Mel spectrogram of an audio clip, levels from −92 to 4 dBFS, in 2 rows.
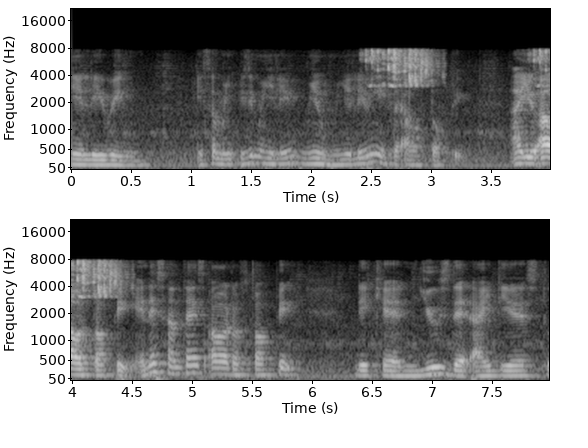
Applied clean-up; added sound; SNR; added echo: none; Bird vocalization, bird call, bird song; -5 dB; none.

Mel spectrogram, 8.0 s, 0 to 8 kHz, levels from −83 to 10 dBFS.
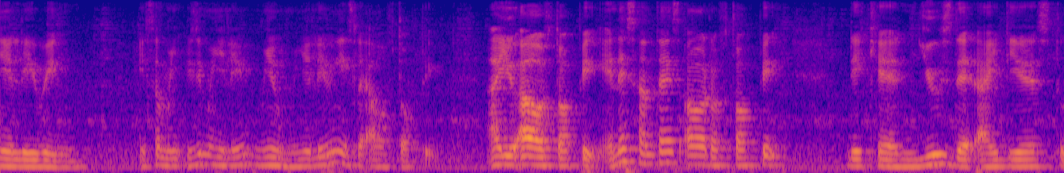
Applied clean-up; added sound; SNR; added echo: none; none; none; none.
